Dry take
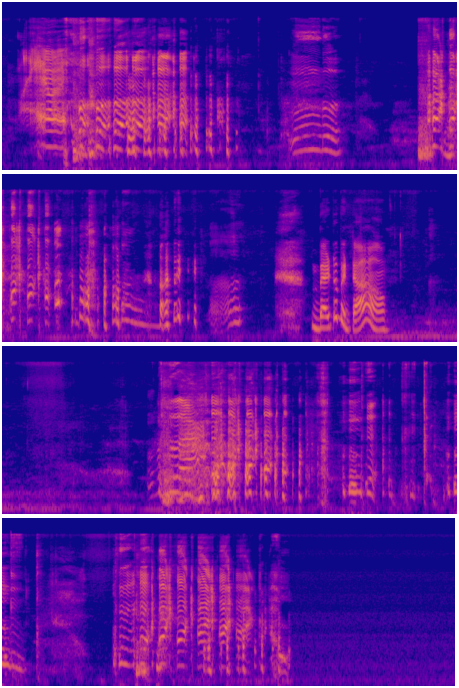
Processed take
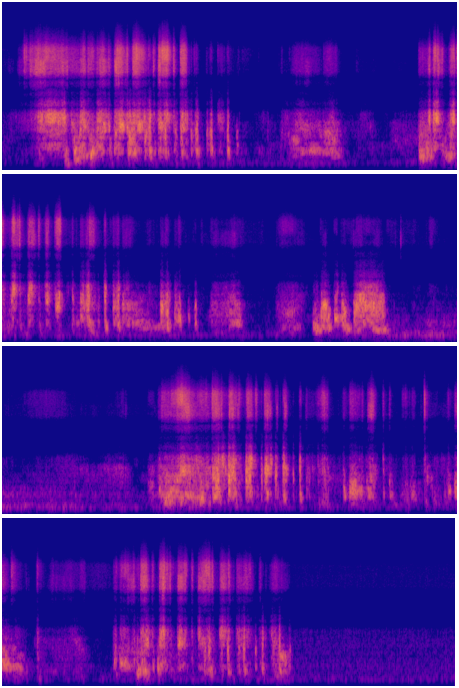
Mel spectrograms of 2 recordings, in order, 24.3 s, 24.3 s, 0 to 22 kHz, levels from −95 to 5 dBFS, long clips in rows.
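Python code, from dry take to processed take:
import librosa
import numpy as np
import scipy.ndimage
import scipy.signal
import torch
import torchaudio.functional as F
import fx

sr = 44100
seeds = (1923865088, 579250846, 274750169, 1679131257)

y = fx.brickwall_bandstop(x, sr, low_hz=1400.0, high_hz=5000.0)
y = fx.noise_vocoder(y, sr, seeds[0], bands=16)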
